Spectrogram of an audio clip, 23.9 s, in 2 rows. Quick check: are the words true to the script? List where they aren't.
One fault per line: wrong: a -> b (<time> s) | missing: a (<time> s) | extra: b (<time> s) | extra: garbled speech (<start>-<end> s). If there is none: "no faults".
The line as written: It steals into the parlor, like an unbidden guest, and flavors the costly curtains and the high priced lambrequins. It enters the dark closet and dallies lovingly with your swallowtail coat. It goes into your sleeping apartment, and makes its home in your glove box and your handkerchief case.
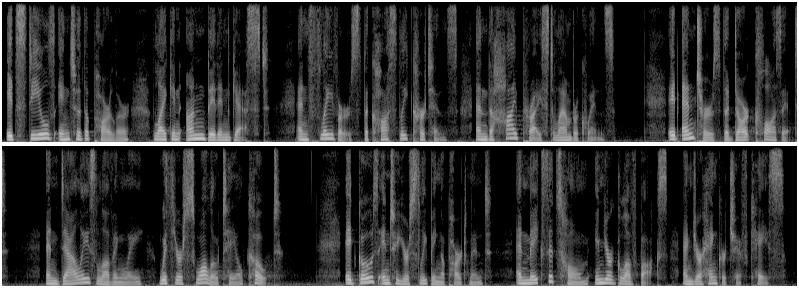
no faults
